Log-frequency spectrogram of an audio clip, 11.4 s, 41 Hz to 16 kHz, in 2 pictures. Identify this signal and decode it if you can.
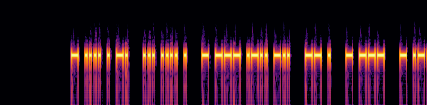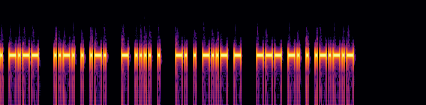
Morse code, heard as a keyed tone, about 40 wpm, 700 Hz. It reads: THEN SHE TOLD ME TO TRY FER THE NEXT ONE.
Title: Sentences from Top 400 Words and Abbreviations 40wpm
